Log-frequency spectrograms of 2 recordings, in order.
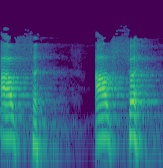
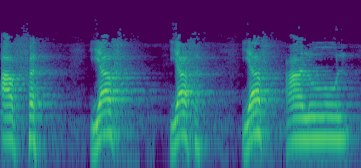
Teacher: Fa di sini jika disukunkan keluar nafs jaroyan nafs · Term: alhams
